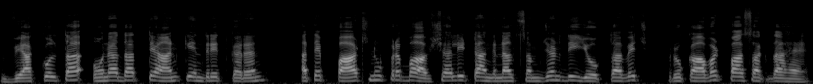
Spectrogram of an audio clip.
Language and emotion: Punjabi, fearful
